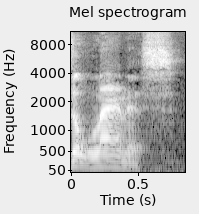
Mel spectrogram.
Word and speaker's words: Alanis: Her name is Alanis.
